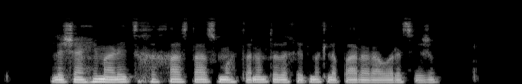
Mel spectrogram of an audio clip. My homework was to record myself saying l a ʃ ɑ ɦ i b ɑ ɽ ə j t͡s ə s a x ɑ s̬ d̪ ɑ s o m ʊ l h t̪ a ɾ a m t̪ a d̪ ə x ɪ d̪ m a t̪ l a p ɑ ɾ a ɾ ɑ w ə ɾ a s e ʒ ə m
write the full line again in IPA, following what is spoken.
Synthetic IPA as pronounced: l a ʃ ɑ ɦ i m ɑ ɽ ə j t͡s ə x a x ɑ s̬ t̪ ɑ s o m ʊ h t̪ a ɾ a m t̪ a d̪ ə x ɪ d̪ m a t̪ l a p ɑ ɾ a ɾ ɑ w ə ɾ a s e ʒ ə m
